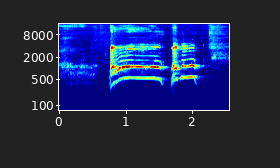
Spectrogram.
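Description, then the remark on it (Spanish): A dog gives two drawn-out, high whining cries in quick succession, the first longer and the second shorter, each trailing off downward. Fairly loud, with no talking. “Y sale un zorro corriendo y salen los galgos, ¿no? Y van los perros.”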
